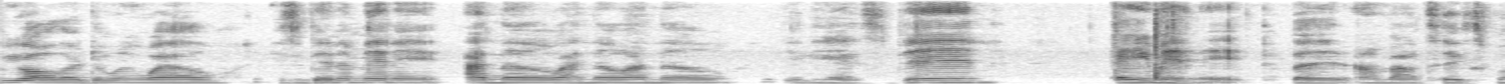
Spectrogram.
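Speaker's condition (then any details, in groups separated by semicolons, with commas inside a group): No condition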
